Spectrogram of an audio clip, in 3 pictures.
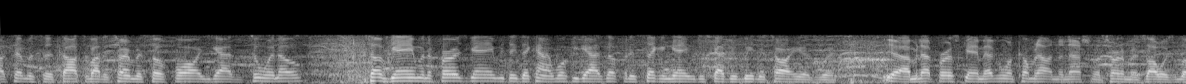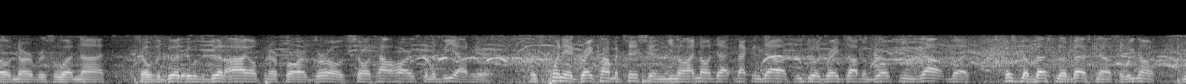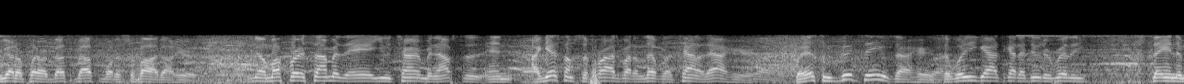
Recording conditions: busy venue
